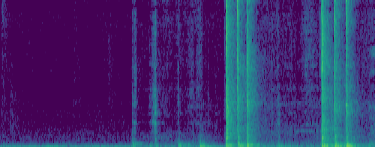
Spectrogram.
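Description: Sharp clicks and knocks in two quick clusters of about four each, a second or so apart, from things being handled at a wooden cabinet, over a low hum.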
